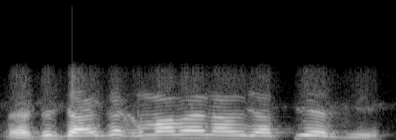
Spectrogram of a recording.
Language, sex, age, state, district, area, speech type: Bengali, male, 45-60, West Bengal, Uttar Dinajpur, urban, conversation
